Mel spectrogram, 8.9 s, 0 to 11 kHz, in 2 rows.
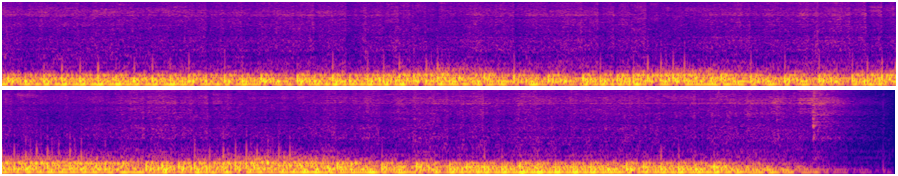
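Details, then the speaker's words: Suzuki Satria Fi150 fuel-injected motorcycle after idle-screw adjustment at the throttle body, tachometer showing the intended three bars: steady, even single-cylinder idle with unchanging beat until shut off; idle speed now correct. "Yang penting adalah bahwa kondisi idle, eh, sesuai dengan tiga bar yang saya harapkan."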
